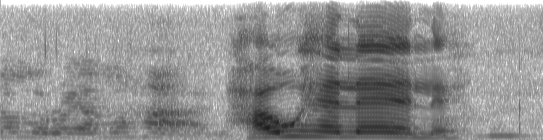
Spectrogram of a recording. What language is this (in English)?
Southern Sotho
